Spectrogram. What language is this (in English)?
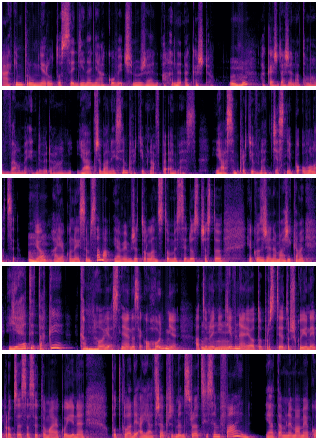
Czech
